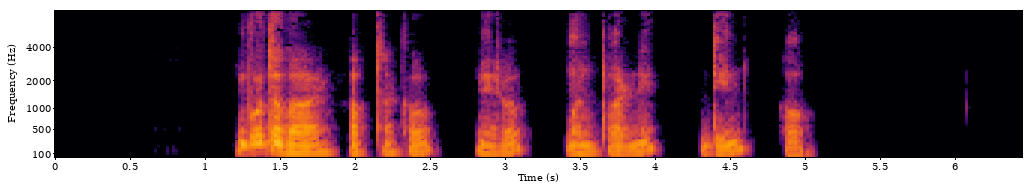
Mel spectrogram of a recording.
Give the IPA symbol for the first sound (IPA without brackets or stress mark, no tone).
b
